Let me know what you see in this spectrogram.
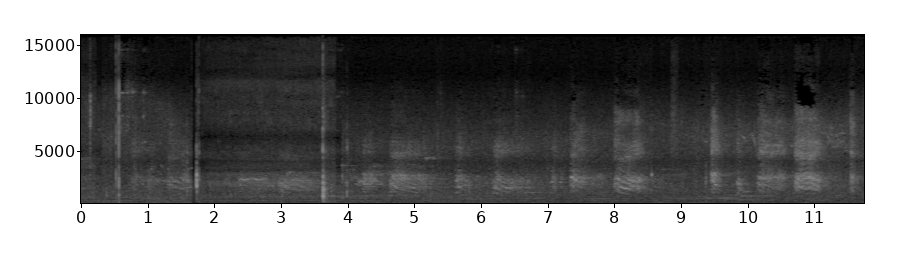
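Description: Birds calling over and over in short calls, starting about four seconds in. A few sharp clicks come in the first seconds, the loudest a little before the calls begin.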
